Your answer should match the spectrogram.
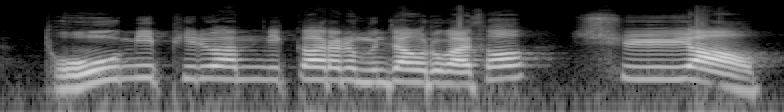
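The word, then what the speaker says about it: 需要: 그래서 여기 나와 있는 XU라는 발음은 수라 하지 않고 쉬라고 발음한다는 점 꼭 기억하시기 바랍니다.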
